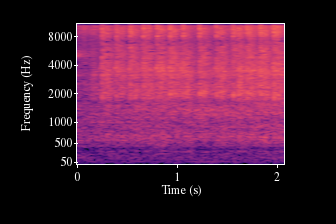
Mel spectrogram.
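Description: Remote-control toy car's small electric motor running as it drives over the grass, faint and steady.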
